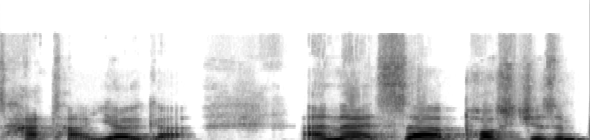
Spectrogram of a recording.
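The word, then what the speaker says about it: Hatha yoga: what they call ha yoga it's really it's pronounced ha yoga and that's uh postures and breathing exercises and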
